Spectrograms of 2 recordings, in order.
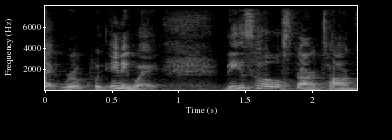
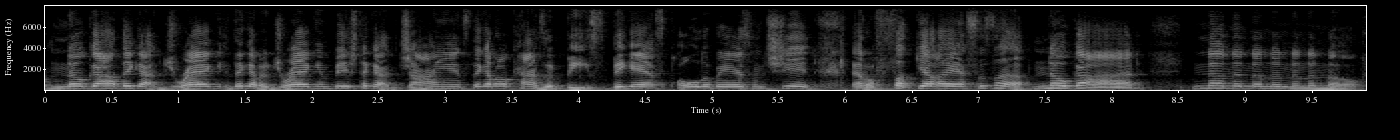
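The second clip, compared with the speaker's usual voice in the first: much higher, campy no-no-no; hammed-up fright at the army of the dead; high, playful alarm; mock panic; 6 semitones higher than usual. The speaker panics about the army.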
